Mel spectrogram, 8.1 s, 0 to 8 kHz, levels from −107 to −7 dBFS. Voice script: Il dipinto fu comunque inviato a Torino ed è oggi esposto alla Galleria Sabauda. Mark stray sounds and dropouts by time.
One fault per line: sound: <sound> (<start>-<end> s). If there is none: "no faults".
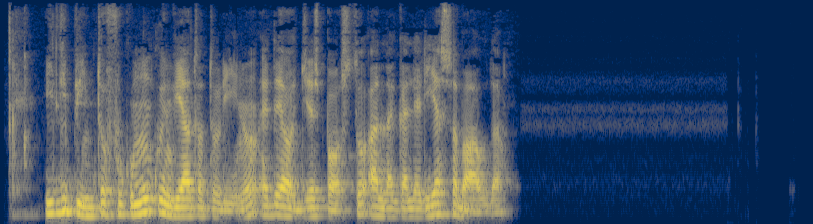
no faults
